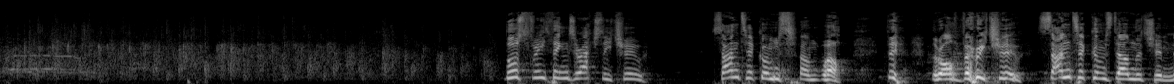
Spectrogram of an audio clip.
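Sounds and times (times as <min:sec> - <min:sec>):
audience applause: 0:00.0 - 0:05.0
speech: 0:05.1 - 0:06.6, 0:07.2 - 0:11.7.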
